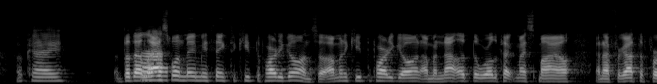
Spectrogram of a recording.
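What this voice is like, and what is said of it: Usual voice. Nothing is said of it.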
